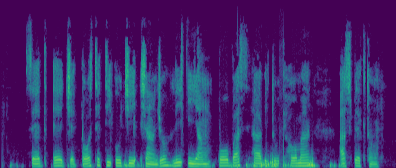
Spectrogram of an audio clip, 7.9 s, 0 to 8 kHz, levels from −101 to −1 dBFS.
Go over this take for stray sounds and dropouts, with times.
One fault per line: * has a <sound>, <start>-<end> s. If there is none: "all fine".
* has a dropout, 5.6-5.7 s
